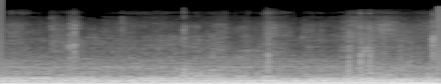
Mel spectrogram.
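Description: Sleeper bus driving through Cambodia: loud continuous low engine rumble and road noise heard from inside the cabin, steady throughout with faint rattles and no clear talk.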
